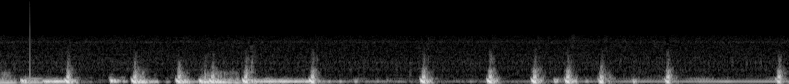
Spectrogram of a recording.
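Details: Portable speaker box after fixing a loud bass rattle that had made the cabinet shake: deep bass thumps at high volume, about ninety per minute, come through loud and clean with no buzzing or rattle.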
